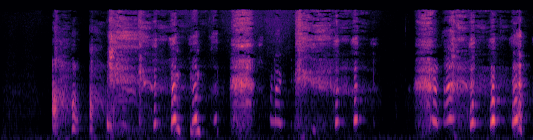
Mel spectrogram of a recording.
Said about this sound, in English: I just coughed into a blanket in the hopes that it won't be so loud in the ears of a listener.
